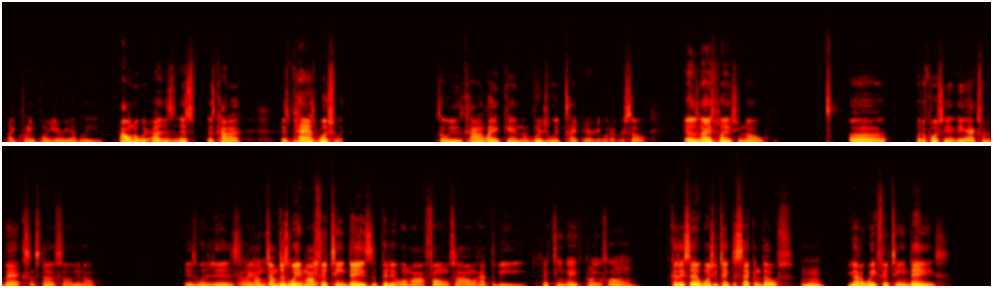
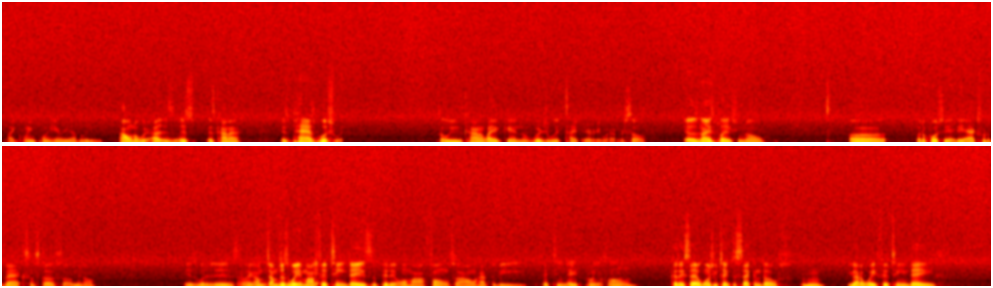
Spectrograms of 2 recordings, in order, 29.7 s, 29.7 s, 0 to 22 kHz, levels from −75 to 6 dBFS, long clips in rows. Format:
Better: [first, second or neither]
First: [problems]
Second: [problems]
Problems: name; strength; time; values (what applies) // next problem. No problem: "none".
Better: first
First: none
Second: hiss; loud; throughout; 7 dB below the speech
